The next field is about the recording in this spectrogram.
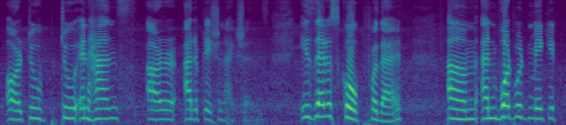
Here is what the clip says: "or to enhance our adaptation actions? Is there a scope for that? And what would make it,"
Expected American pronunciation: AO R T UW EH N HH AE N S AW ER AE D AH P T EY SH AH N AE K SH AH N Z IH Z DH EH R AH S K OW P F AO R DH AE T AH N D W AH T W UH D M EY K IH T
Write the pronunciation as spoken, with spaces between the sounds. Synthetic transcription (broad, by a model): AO R T UW EH N HH AE N S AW ER AE D AH P T EY SH AH N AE K SH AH N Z IH Z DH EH R AH S K OW P F AO R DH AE T AH N D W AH T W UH D M EY K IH T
